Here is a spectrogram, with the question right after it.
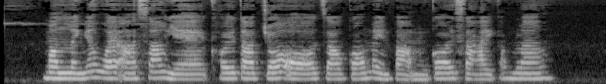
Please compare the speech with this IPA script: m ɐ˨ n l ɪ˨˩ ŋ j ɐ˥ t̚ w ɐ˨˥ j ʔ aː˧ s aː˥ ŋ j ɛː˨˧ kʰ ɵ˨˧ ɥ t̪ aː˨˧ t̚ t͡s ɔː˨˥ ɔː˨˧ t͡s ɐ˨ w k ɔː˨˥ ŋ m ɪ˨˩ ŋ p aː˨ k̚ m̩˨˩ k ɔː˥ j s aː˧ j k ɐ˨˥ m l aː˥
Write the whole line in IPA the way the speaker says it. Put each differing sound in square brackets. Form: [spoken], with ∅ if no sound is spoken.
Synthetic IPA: m ɐ˨ n l ɪ˨˩ ŋ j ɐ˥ t̚ w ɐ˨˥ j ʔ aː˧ s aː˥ ŋ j ɛː˨˧ kʰ ɵ˨˧ ɥ t̪ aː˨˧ [p̚] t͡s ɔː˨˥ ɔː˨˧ t͡s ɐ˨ w k ɔː˨˥ ŋ m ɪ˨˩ ŋ p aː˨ k̚ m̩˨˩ k ɔː˥ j s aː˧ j k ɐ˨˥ m l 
